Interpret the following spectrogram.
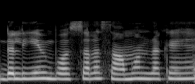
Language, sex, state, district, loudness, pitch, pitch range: Hindi, female, Bihar, Muzaffarpur, -21 LUFS, 260 Hz, 255-265 Hz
